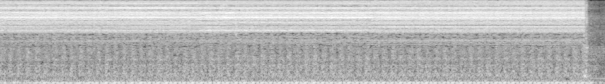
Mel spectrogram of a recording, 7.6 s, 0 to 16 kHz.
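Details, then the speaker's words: Cummins 5.9L diesel in a sweeper, check engine light on: starter grinds at a steady even rate for several seconds without firing; crank, no-start. "Nope, no start."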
